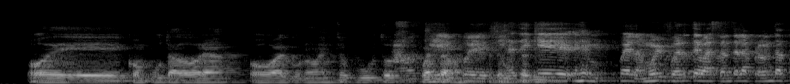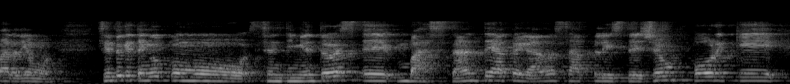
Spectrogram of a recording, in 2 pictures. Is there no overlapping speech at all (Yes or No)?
No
